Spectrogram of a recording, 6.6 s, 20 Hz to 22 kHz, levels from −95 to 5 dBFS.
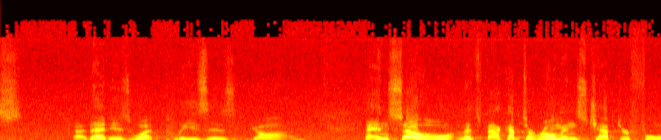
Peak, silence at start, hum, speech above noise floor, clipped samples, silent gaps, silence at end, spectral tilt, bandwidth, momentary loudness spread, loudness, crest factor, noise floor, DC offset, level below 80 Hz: -6 dBFS; 0 s; none; 24 dB; under 0.1%; none; 0 s; -5.5 dB/octave; 19 kHz; 19 LU; -20 LUFS; 14 dB; -43 dBFS; under 0.1%; -56 dBFS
